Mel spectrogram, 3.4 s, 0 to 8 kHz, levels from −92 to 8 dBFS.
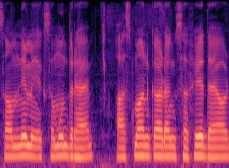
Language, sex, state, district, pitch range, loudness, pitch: Hindi, male, Bihar, Supaul, 130-140 Hz, -14 LUFS, 135 Hz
